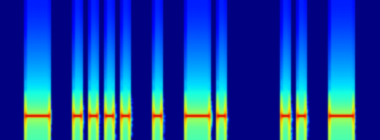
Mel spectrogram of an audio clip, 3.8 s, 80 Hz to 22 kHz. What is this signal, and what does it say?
Morse code, heard as a keyed tone, about 15 wpm, 700 Hz. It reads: THEN IT
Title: Sentences from Top 1400 Words 15wpm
